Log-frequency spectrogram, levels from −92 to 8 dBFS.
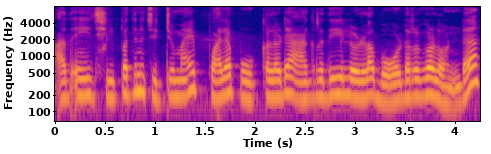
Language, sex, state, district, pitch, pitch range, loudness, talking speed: Malayalam, female, Kerala, Kollam, 190 Hz, 180-210 Hz, -16 LUFS, 125 wpm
